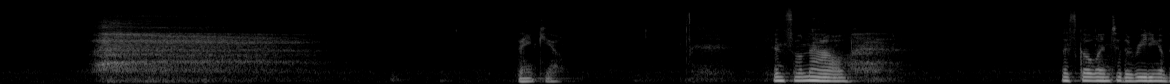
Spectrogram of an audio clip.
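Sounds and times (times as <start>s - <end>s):
single deep slow exhale: 0.9s - 3.5s
speech: 5.2s - 5.7s, 7.7s - 8.7s, 10.6s - 11.6s.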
